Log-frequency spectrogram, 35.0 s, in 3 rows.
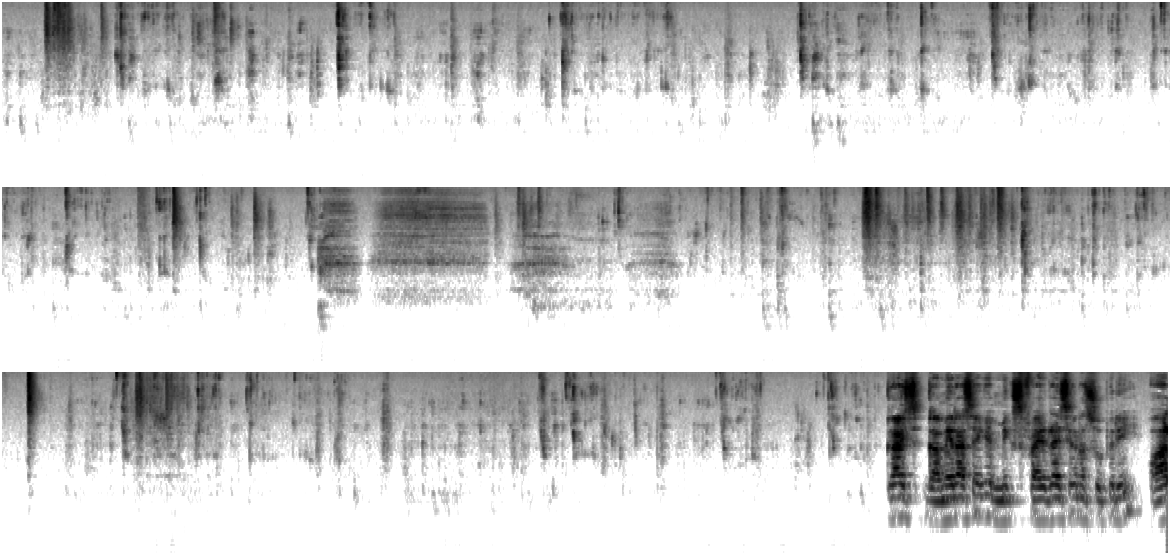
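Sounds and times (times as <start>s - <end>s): wet chewing: 0.0s - 15.0s, 16.7s - 32.2s
breathy exhale: 14.9s - 18.6s.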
